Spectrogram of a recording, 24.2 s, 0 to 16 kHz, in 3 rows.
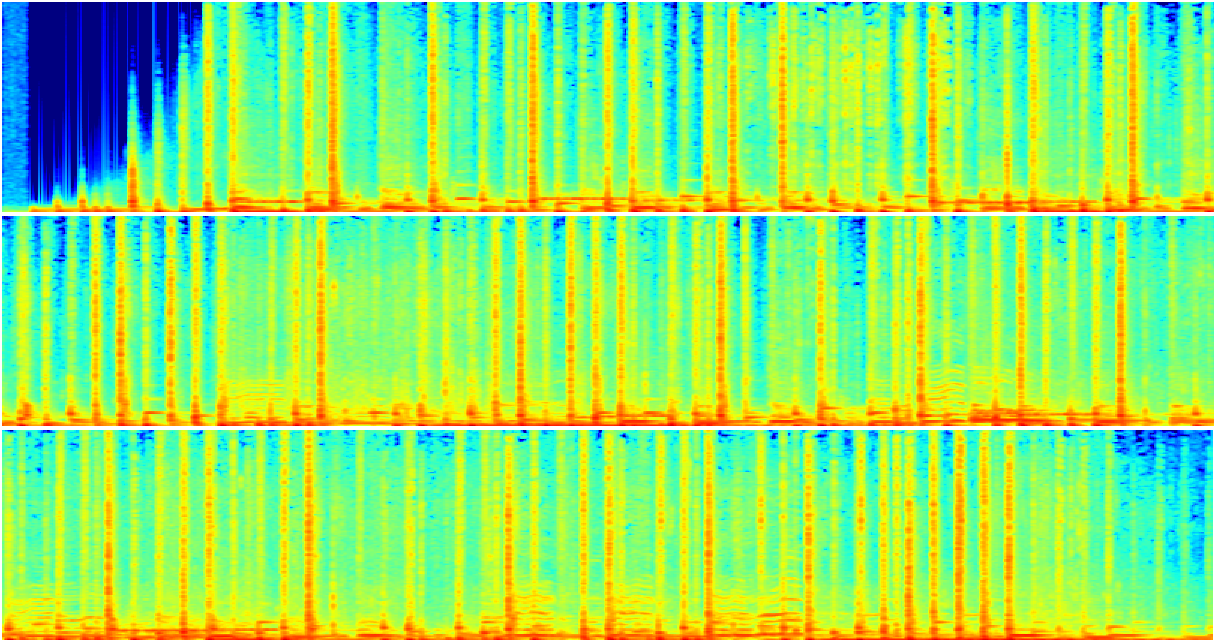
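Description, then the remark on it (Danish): Music made entirely from the sounds of vegetables plus a human voice, some parts played by a drummer and some programmed on a computer: a steady beat of deep thumping hits and crisp clicky strikes under sustained melodic tones, playing continuously at a fairly strong level with no talking. “Men det er 100% skabt af lyden af grøntsager samt et menneske, alt hvad vi hører, det lyder sådan her.”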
